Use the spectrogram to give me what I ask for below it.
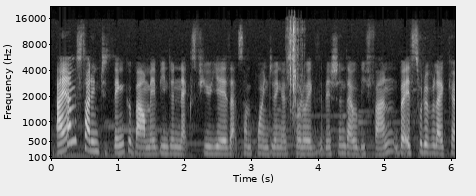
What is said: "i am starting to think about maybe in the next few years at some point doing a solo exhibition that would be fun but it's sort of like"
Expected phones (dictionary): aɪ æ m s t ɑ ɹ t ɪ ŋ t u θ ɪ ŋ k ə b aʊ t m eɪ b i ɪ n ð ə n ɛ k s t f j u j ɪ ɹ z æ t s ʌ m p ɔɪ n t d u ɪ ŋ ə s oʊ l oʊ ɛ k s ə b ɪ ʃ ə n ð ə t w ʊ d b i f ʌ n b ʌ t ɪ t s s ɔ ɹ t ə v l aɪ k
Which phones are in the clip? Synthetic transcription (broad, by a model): aɪ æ m s t ɑ ɹ t ɪ ŋ t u θ ɪ ŋ k ə b aʊ t m eɪ b i ɪ n ð ə n ɛ k s t f j u j ɪ ɹ z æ t s ʌ m p ɔɪ n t d u ɪ ŋ ə s oʊ l oʊ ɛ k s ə b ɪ ʃ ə n ð ə t w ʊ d b i f ʌ n b ʌ t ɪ t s s ɔ ɹ t ə v l aɪ k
